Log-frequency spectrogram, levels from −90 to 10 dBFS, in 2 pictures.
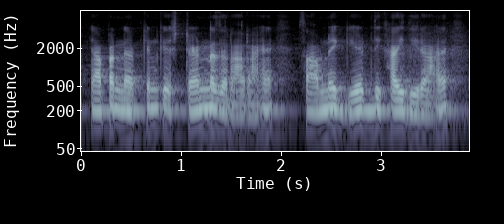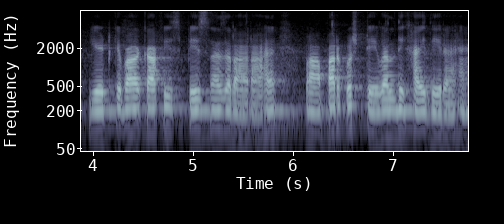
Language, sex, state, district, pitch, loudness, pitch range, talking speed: Hindi, male, Maharashtra, Chandrapur, 105 Hz, -25 LUFS, 100-110 Hz, 255 wpm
